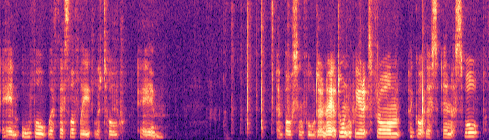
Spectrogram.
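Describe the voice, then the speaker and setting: A woman's voice: mid-range voice, vocal fry, darkish tone, slight background noise. A Scottish woman chatting through a card-making demonstration, thinking aloud with frequent ums and small self-corrections. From Scotland. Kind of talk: casual crafting demonstration.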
